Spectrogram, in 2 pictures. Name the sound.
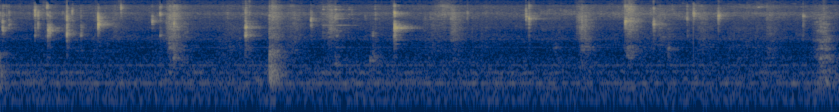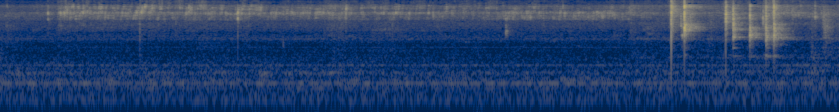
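mustard seeds and urad dal frying in oil in a kadai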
